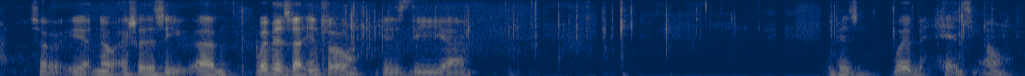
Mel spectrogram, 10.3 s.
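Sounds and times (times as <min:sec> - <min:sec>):
speech: 0:00.3 - 0:04.8, 0:08.3 - 0:10.2
keyboard typing: 0:03.4 - 0:10.2.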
